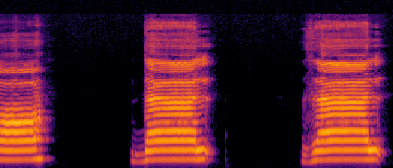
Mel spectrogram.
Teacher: தால்ல அலிஃப் மத் இருக்குது தா இல் லாம் செக்கின்ல போய் நிறுத்தணும்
